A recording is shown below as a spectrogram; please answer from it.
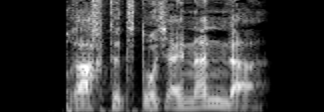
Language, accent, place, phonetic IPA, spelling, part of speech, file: German, Germany, Berlin, [ˌbʁaxtət dʊʁçʔaɪ̯ˈnandɐ], brachtet durcheinander, verb, De-brachtet durcheinander.ogg
- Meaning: second-person plural preterite of durcheinanderbringen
